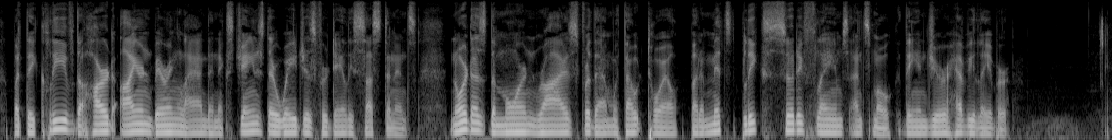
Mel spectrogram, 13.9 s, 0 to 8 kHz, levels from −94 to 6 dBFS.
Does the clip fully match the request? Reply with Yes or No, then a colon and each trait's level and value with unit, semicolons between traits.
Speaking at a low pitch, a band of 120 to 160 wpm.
Yes: low, 105 Hz; average, 150 wpm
